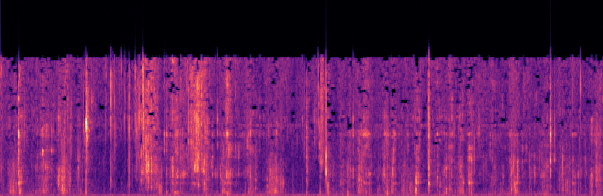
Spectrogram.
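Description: Crispy fried chicken crunches as it is bitten.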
